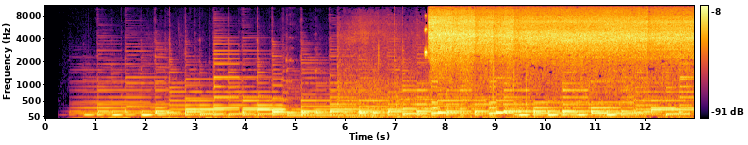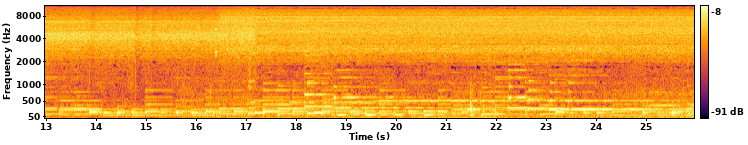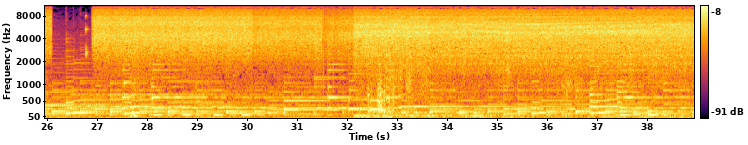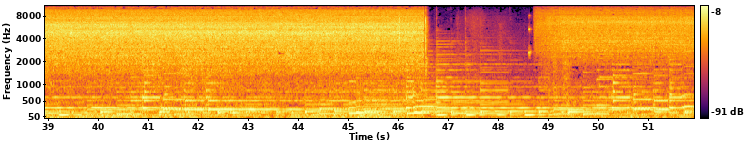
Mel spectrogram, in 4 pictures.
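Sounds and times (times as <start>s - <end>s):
background music: 5.8s - 51.9s
high-pitched corona discharge hiss: 7.6s - 26.1s, 26.8s - 46.7s, 48.6s - 51.9s.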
